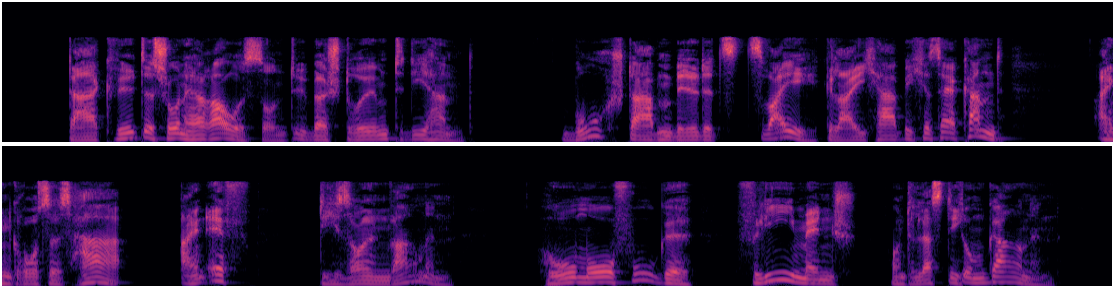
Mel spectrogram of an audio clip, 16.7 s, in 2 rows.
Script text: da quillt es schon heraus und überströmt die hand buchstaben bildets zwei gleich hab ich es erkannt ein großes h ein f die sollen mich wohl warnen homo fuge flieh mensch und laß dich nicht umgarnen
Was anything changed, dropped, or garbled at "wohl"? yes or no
yes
